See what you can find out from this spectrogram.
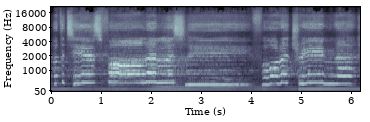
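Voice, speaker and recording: Female singer, mournful ballad, very high pitch, prominent music backing. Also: flat delivery, drawn-out words. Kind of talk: sung mournful lullaby-like ballad.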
